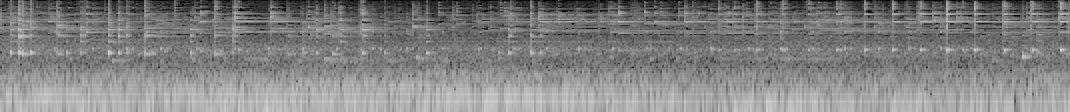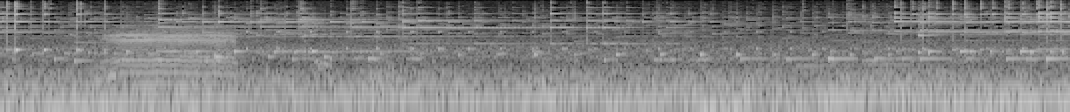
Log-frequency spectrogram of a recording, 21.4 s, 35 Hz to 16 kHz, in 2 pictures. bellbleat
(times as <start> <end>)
11.4 14.4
